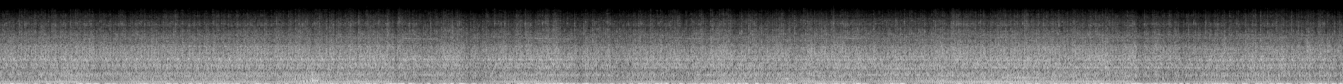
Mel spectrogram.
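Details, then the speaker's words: 1980 Caterpillar D6D bulldozer, 140 HP diesel, 9,255 hours, PowerShift: deep even diesel rumble holding a steady idle with no knocks or misses; normal diesel idle. "Cranks up, runs good, it starts right"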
